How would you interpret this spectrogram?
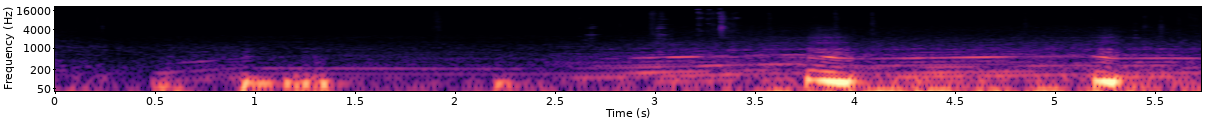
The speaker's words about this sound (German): Habt ihr hoffentlich einen kleinen Eindruck gehabt, warum, also A, wie er klingt, und warum mir dieses Auto aktuell so eine Freude bereitet. Ohne irgendwie aufdringlich zu sein oder den Leuten irgendwie auf den Pelz zu rücken.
